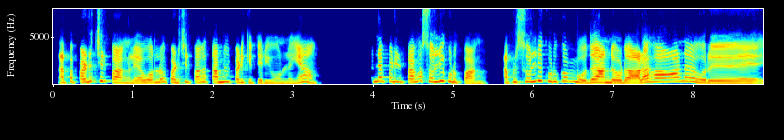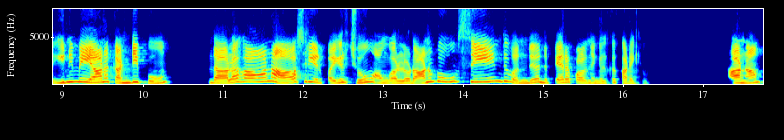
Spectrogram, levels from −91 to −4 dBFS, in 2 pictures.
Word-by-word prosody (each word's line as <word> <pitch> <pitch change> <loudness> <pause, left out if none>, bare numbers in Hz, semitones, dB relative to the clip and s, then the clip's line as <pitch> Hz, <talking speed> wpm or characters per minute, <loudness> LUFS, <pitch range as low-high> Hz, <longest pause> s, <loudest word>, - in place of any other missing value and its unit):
அப்ப 345 +6 -7
படிச்சிருப்பாங்க 330 - +1
இல்லையா? 245 +2 -1
ஓரளவு 305 +4 -3
படிச்சிருப்பாங்க 295 +1 -3
தமிழ் 320 +3 +1
படிக்கத் 285 -4 -3
தெரியும் 230 -3 -6
இல்லையா? 225 +11 -1 0.8
என்ன 390 +2 +1
பண்ணியிருப்பாங்க? 340 0 -1
சொல்லி 370 +4 +3
குடுப்பாங்க. 245 - -2 0.3
அப்படி 315 +3 -3
சொல்லி 370 +5 +3
குடுக்கும் 390 -1 -3
போது 260 -1 -1
அதோட 265 -3 +2
அழகான 360 +7 +4 0.2
ஒரு 250 -4 +1 0.7
இனிமையான 325 -2 +4 0.2
கண்டிப்பும், 265 -3 0 0.6
இந்த 265 -2 0
அழகான 350 +6 +2 0.3
ஆசிரியர் 315 -6 -2
பயிற்சியும், 290 +4 -3
அவங்களோட 225 -3 -4
அனுபவம் 375 +2 -3
சேர்ந்து 370 +4 +3
வந்து 230 +1 -6
அந்த 285 -3 -4
பேர 275 +1 +2
குழந்தைங்களுக்கு 235 -1 -7
கெடைக்கும். 195 -2 -8 1.1
ஆனா, 240 -2 +2
300 Hz, 120 wpm, -23 LUFS, 250-355 Hz, 1.1 s, அழகான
